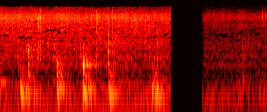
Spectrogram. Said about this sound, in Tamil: இது கூடவே நான் கொஞ்சமா கருவேப்பிலையும் சேர்த்துட்டு இந்த வெங்காயத்தை கொஞ்சம் நல்லா வதக்கிக்கலாம்.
